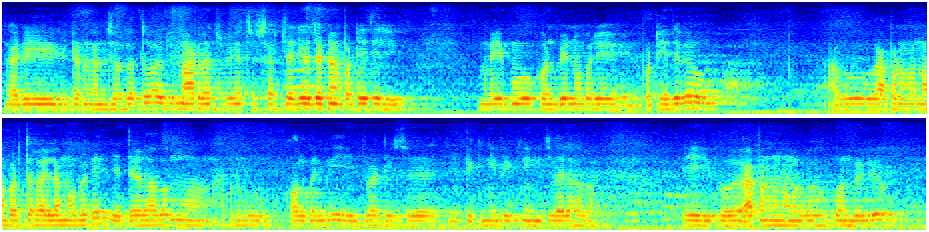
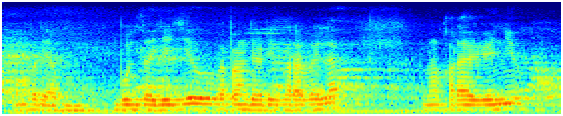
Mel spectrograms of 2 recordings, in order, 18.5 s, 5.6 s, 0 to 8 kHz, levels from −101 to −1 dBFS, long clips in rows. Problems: constant background noise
